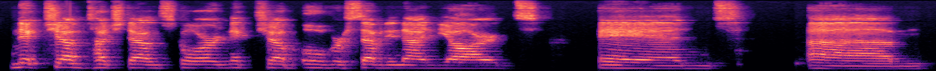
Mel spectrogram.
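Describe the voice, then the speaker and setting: A man's voice: on the high side, bright, forceful tone, distant mic, rough recording. A man hosting a casual sports betting chat, speaking hesitantly as he thinks aloud. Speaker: sports betting podcast host.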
